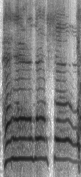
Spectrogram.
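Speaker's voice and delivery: very high, drawn-out crowd greeting; mock stage shout. Imitating dad greeting the Warsaw crowd, hammed-up holler. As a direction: imitate an overexcited frontman hailing the crowd.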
